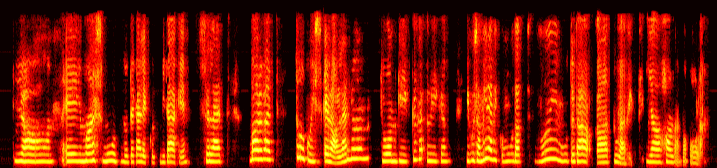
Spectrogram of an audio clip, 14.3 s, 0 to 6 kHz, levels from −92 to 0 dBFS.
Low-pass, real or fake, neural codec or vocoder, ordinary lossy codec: 5.4 kHz; fake; vocoder, 22.05 kHz, 80 mel bands, HiFi-GAN; AAC, 32 kbps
